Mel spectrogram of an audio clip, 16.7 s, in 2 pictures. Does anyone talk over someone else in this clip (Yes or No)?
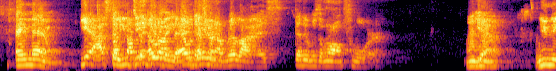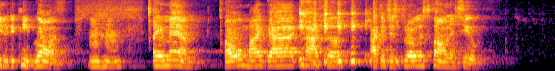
Yes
